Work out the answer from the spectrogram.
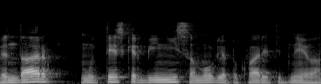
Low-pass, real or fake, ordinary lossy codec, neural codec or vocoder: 7.2 kHz; real; none; none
